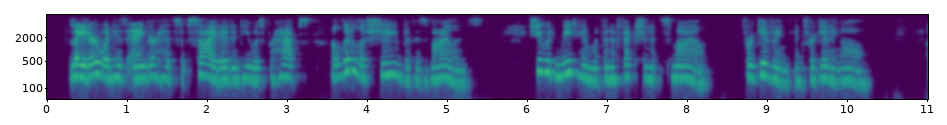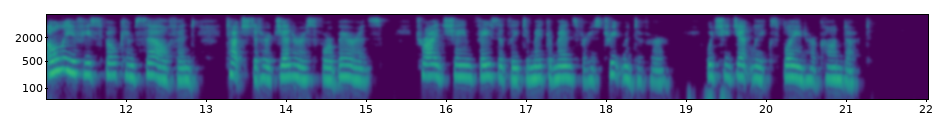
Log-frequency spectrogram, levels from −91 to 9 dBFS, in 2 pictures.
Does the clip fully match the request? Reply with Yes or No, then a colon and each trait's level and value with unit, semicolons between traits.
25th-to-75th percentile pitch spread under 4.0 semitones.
Yes: average, 3.3 semitones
